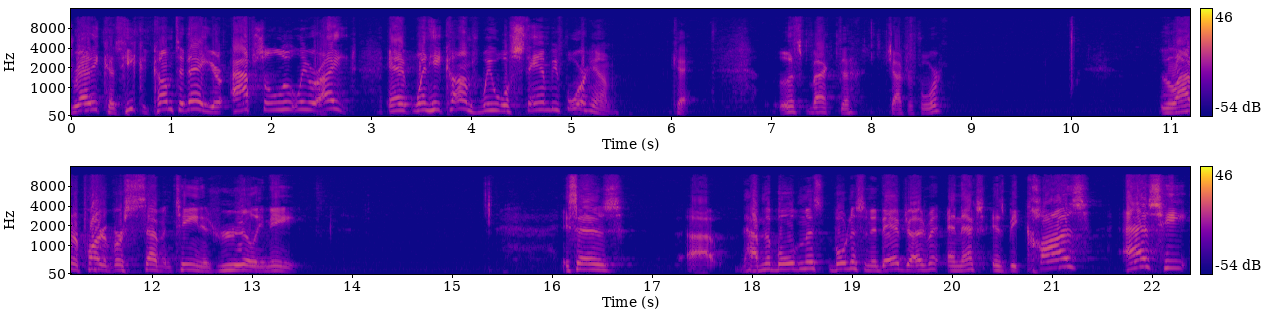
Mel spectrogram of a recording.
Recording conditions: large echoing room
